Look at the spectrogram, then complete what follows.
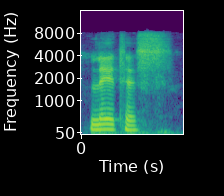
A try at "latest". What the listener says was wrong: So not latest, but latest with a T at the end. Make that T sound. Latest. Latest. Ta. Ta.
